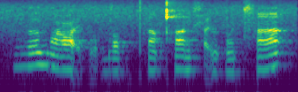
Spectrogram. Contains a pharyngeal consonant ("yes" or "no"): yes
